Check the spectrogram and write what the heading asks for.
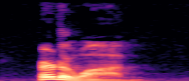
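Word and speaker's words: Erdoğan: Erdogan.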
